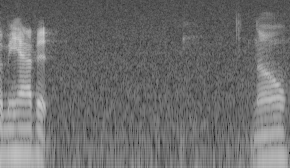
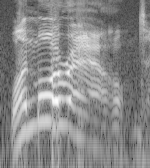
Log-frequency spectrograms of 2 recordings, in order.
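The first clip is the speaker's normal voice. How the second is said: hammed-up announcement; 8 semitones higher, 6 dB louder, much slower than usual. Announcing another round.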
